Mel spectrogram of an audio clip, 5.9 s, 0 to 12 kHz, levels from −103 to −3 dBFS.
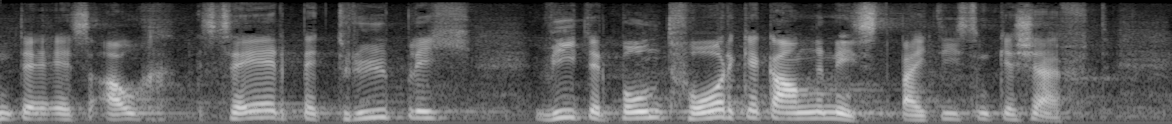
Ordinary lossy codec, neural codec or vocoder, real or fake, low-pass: none; none; real; 10.8 kHz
